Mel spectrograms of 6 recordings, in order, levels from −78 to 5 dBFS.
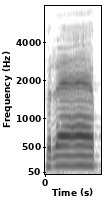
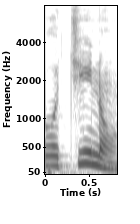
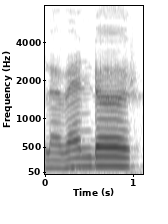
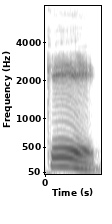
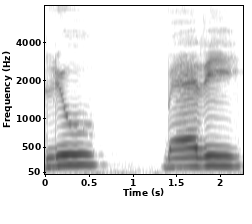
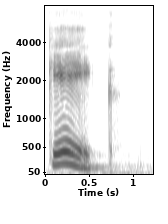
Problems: background sounds at intervals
